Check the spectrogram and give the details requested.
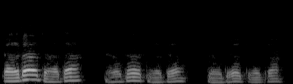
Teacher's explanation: So each of them has 2 peaks in it. It has one very high first peak and then one much lower second peak.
